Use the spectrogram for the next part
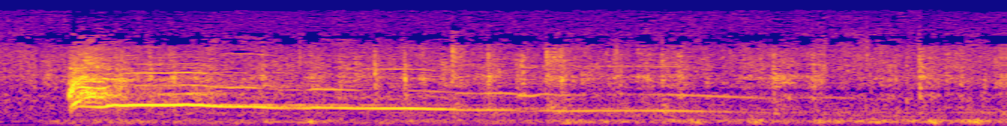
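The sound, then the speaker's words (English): A wolf lets out one long, drawn-out howl that starts on a sharp rise, then slowly falls in pitch for several seconds over a steady low rumbling background. “Werewolf. Werewolf? There. What? There, wolf.”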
